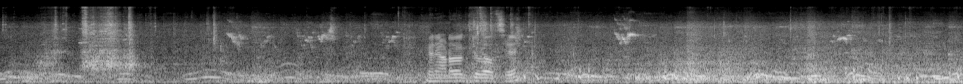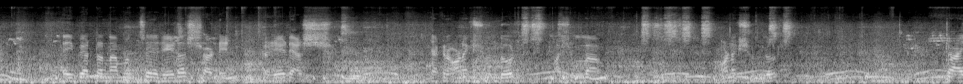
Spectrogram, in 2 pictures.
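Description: Pigeons coo steadily and closely.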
